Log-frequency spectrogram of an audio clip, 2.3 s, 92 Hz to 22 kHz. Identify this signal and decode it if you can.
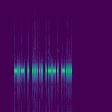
Morse code, heard as a keyed tone, about 50 wpm, 700 Hz. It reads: KE5PB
